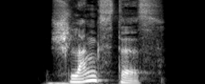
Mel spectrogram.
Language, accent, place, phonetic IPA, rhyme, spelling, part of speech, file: German, Germany, Berlin, [ˈʃlaŋkstəs], -aŋkstəs, schlankstes, adjective, De-schlankstes.ogg
- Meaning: strong/mixed nominative/accusative neuter singular superlative degree of schlank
